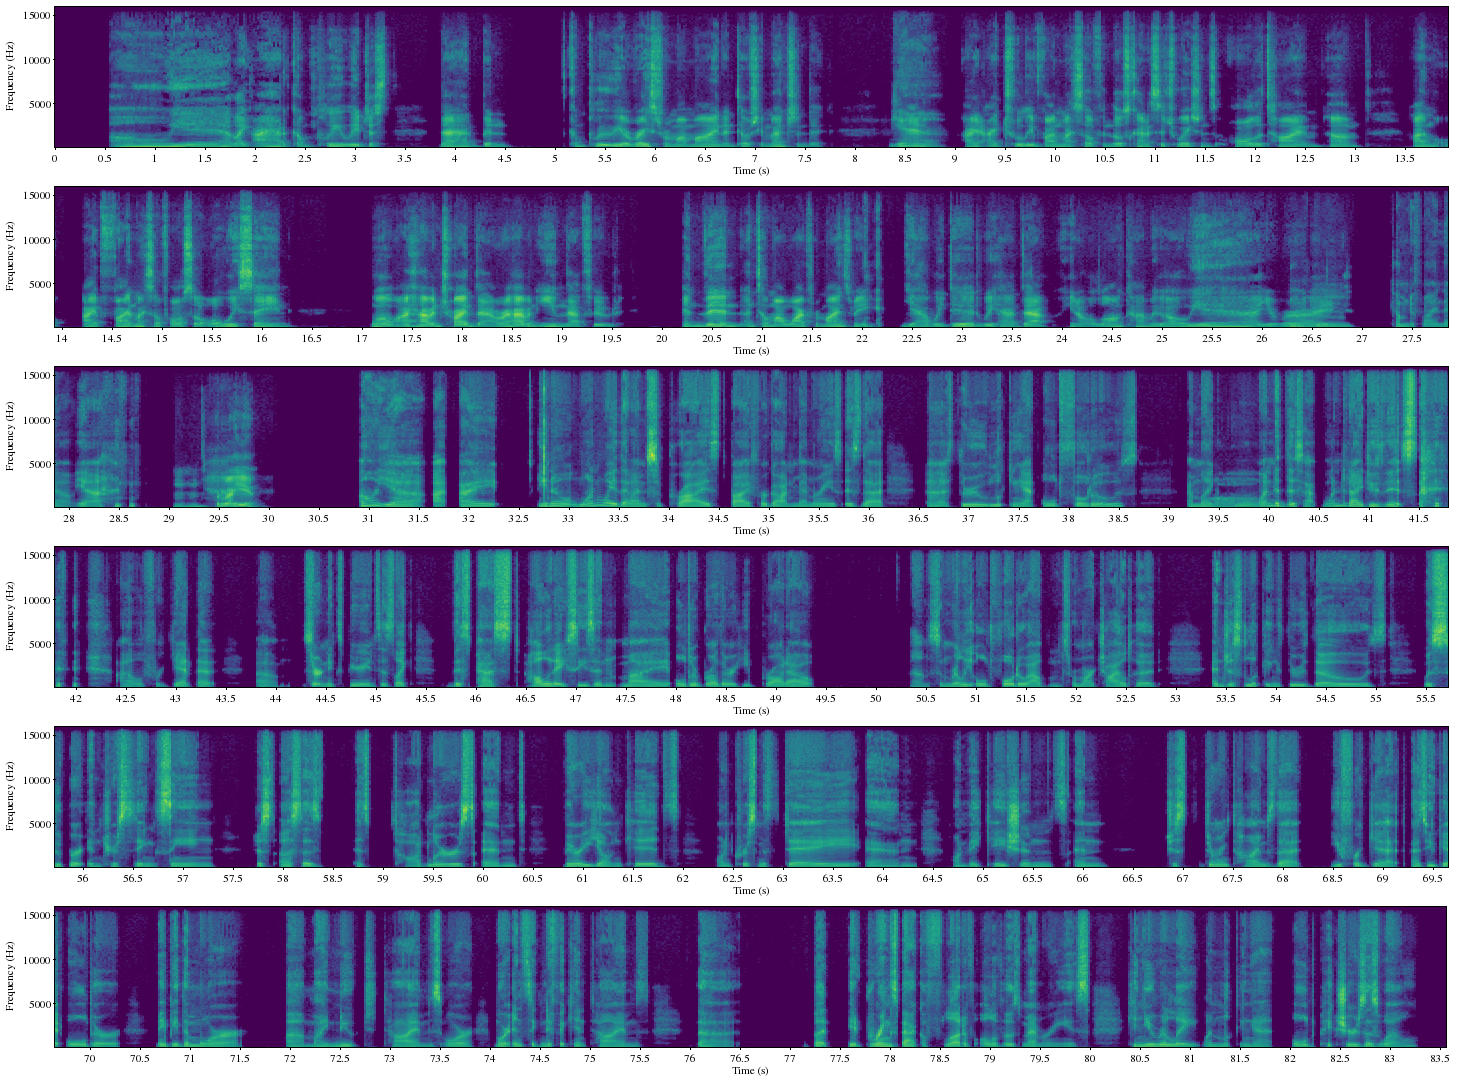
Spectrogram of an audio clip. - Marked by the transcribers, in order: chuckle; chuckle; other background noise; chuckle
- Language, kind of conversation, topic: English, unstructured, Have you ever been surprised by a forgotten memory?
